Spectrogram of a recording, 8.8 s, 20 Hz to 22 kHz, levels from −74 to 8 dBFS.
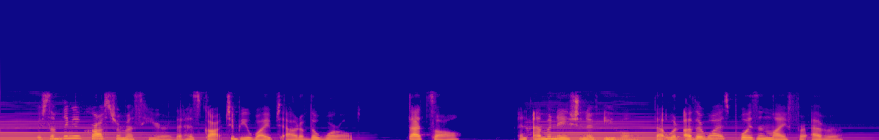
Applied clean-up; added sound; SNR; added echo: none; Bowed string instrument; 11 dB; none.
